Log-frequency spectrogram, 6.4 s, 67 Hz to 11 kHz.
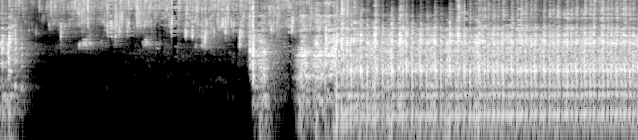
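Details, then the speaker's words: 1988 Evinrude 88SPL outboard after carburetor rebuild, cables and cams adjusted, timing mechanism cleaned and greased: starts about three seconds in and settles into a steady even idle over splashing water; runs good, timing still to be set under load on water. "but uh yeah fire's right up it's running good so a little more tweaking and it should be all set"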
